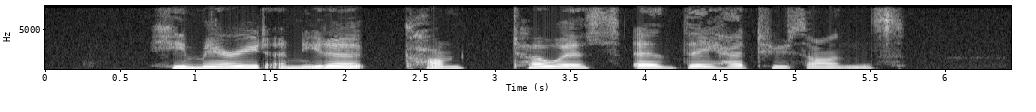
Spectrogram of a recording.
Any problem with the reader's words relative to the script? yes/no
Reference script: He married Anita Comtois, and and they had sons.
yes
